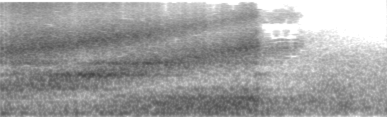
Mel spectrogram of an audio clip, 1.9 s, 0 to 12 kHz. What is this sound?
FTZ GC 105 SS06
Intended for game creation: sounds of bigger and smaller spaceships and other noises very common in airless space.
How I made them:
Rubbing different things on different surfaces in front of 2 x AKG C1000S, then processing them with the free Kjearhus plugins and some guitaramp simulators.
